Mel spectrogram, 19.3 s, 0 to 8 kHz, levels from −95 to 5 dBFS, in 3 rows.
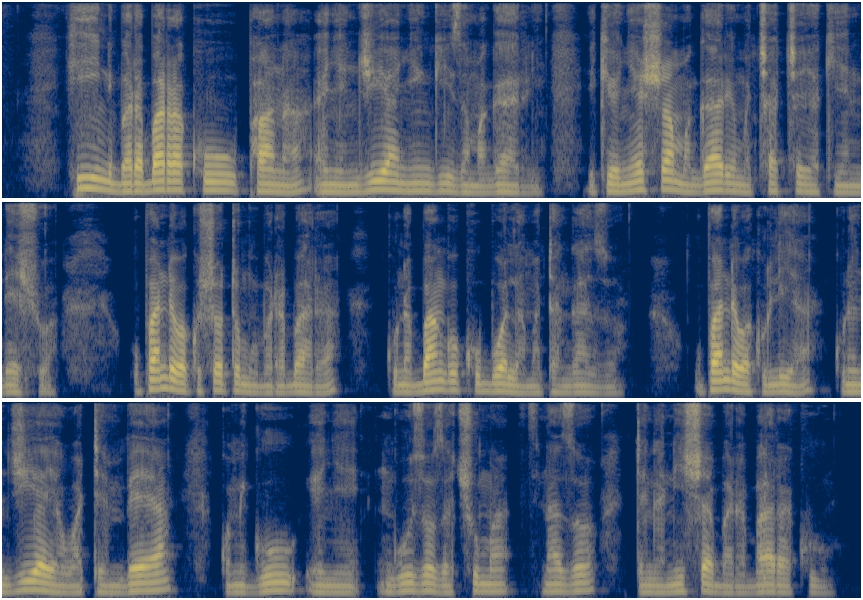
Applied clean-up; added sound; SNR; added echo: none; none; none; none.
